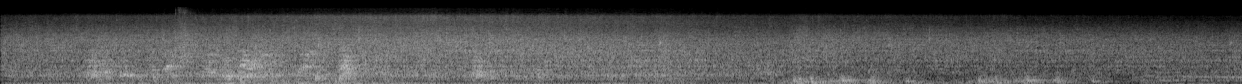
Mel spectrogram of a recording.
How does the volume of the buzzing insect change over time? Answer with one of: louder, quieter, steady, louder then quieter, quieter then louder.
quieter.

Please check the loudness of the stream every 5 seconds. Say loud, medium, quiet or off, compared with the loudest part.
loud, loud, medium.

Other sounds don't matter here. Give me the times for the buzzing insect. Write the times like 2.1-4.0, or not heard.
0.0-12.3.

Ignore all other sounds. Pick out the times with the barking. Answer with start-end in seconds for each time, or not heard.
1.0-3.5.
